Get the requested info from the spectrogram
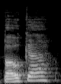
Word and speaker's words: bokeh: About half the people I know say bokeh, kind of like a bouquet of flowers.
